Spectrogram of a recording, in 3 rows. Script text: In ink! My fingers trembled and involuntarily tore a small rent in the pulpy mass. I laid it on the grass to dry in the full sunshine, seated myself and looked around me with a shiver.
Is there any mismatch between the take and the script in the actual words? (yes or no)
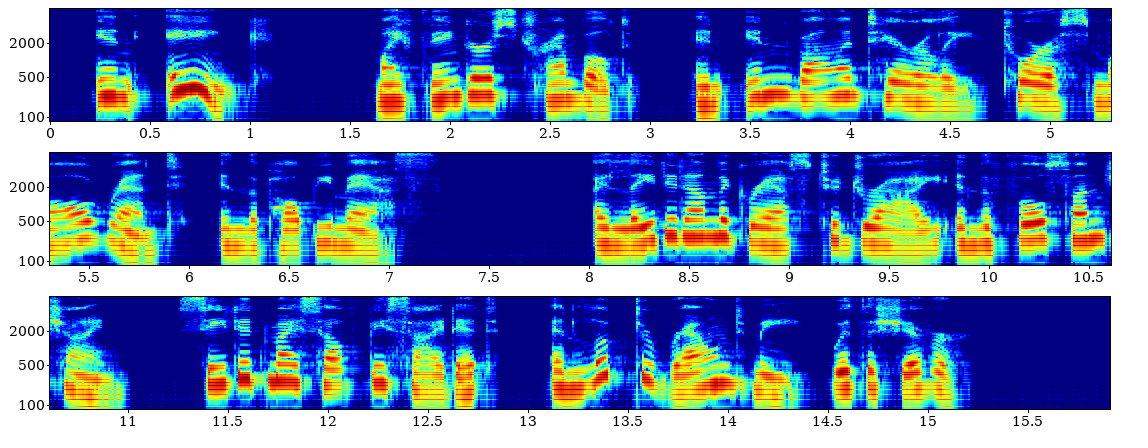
yes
